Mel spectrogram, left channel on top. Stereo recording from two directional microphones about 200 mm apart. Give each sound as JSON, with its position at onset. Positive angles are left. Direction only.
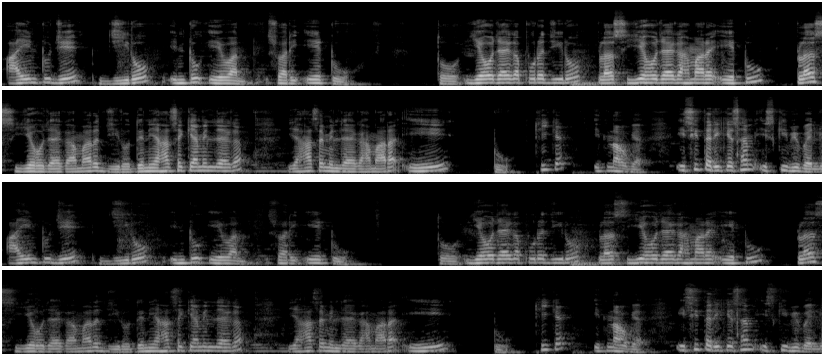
{"t": 0.0, "sound": "speech", "side_deg": 35}
{"t": 13.5, "sound": "speech", "side_deg": 20}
